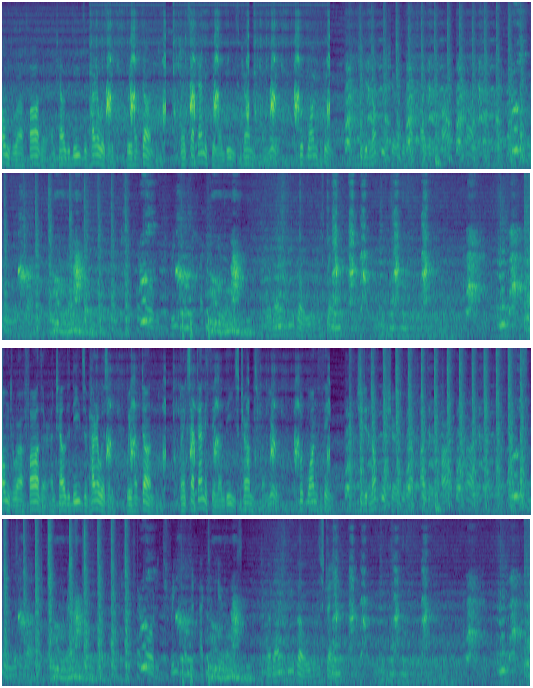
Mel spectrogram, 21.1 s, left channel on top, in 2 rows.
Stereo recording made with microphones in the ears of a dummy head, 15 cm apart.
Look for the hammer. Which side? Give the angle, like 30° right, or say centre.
40° right.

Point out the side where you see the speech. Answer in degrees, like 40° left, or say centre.
80° right.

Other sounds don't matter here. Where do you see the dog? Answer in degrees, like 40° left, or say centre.
50° left.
